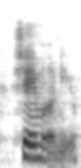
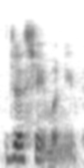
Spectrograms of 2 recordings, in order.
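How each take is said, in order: First: Said in the usual way. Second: Much softer, almost to herself; quiet repeat. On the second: Real, not acted. Scolding fighters at Relay for Life, dropping to a soft repeat. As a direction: let it drop low and soft.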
